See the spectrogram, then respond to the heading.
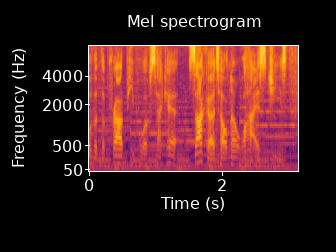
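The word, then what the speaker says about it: Sacae: In Japan, it definitely is pronounced Saka, so that's what I'm going to go with.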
